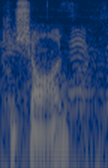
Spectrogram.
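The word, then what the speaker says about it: Keshuwn: The pitcher for Mississippi is K E S H U W N but pronounced Kishan.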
